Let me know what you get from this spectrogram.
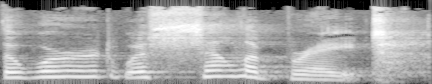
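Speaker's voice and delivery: acted-out, high voice choking on sobs. Telling a joke, the speaker voices the weeping old abbot in a choking voice. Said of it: "And choking voice".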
